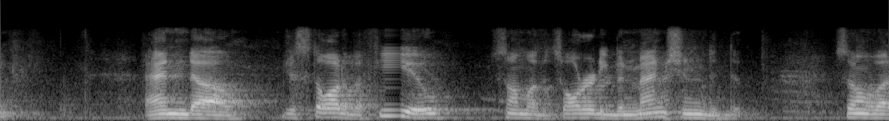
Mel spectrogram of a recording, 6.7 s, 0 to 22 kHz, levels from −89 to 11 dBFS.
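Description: At 2.89 s to 3.02 s a call audio freeze interrupts the sound: a short fading buzz fills about 107 ms, likely from packets delayed until the jitter buffer ran dry. Playback then resumes with nothing lost, just 107 ms later, through the Opus-coded, 8 kHz band-limited path.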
